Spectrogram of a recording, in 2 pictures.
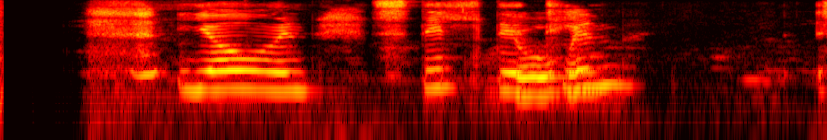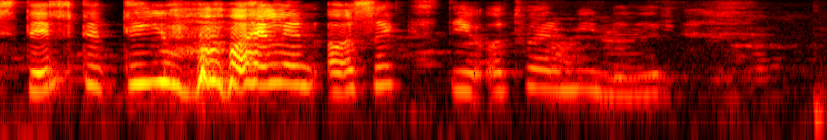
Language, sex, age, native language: Icelandic, female, 11, Icelandic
